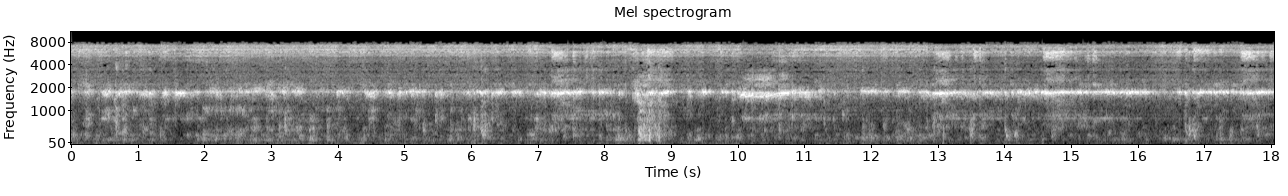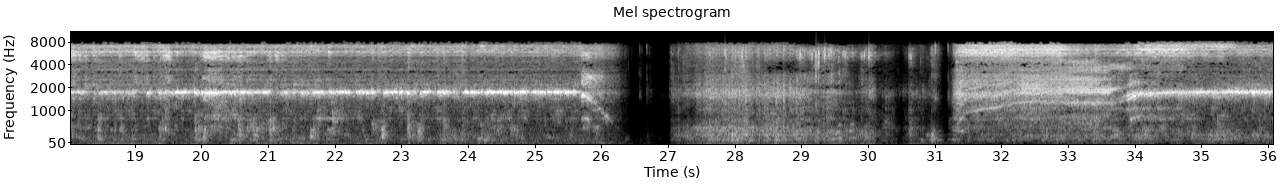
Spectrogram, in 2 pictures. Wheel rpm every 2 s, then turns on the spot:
230, 230, 230, 230, 230, 230, 230, 230, 230, 230, 230, 230, 210, 20, 20, 40, 160, 220.
28-30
